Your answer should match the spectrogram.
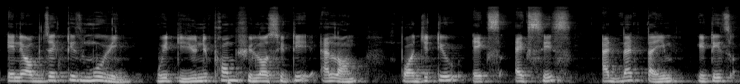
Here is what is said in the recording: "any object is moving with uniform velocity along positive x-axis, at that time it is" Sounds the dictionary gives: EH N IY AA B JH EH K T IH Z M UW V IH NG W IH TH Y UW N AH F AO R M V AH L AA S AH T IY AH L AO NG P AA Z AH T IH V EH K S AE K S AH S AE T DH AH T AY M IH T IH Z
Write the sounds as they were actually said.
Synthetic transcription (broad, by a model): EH N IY AA B JH EH K T IH Z M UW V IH NG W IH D Y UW N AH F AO R M P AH L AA S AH T IY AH L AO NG P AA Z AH T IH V EH K S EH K S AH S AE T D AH T AY M IH T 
